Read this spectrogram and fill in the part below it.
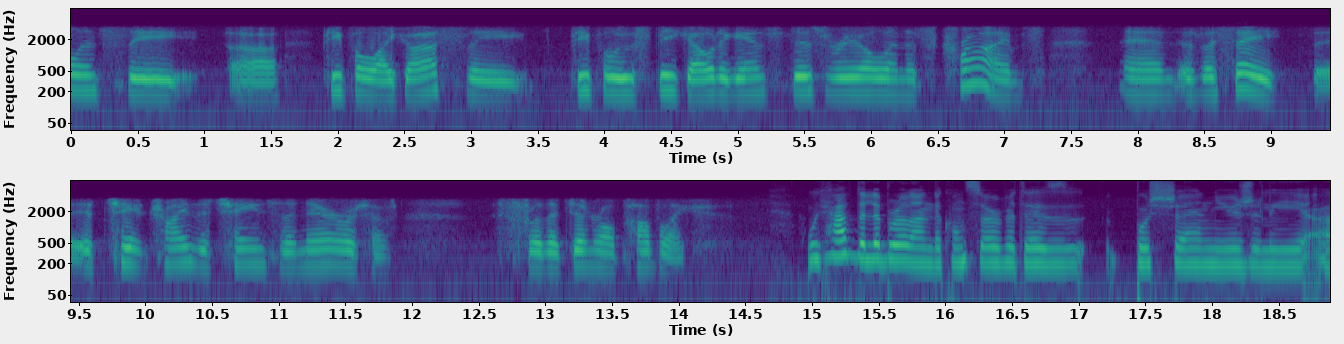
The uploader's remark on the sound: I had with me on the phone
